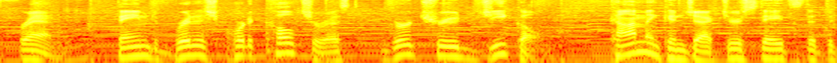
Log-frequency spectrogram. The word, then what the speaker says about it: Jekyll: Stevenson borrowed the name from his good friend, famed British horticulturist Gertrude Jekyll. Common conjecture states that the choice of this name that rhymes with seek-all is a clever bit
